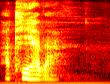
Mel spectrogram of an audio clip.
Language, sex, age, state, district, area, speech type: Assamese, male, 45-60, Assam, Lakhimpur, rural, spontaneous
